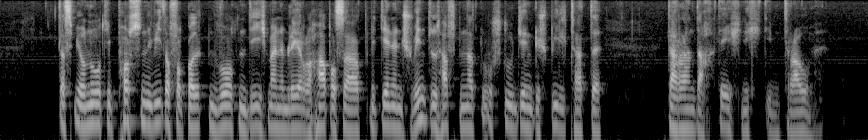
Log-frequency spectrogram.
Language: German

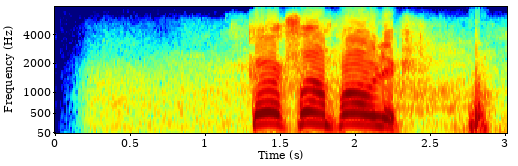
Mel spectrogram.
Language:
Russian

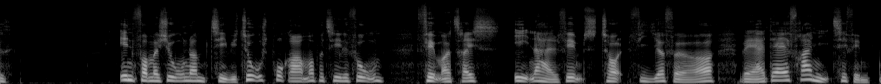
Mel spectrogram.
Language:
Danish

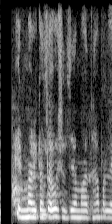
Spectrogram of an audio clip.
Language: Icelandic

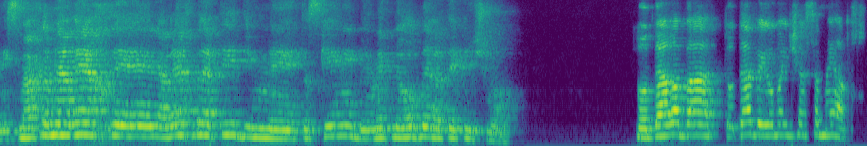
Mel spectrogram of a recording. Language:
Hebrew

